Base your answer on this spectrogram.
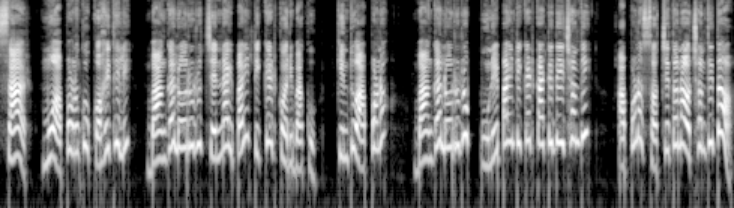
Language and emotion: Odia, angry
